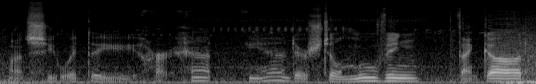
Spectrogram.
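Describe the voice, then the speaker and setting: Over noticeable background noise, a man with a very deep, low voice speaks very slowly, his pitch swinging very widely. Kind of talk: gameplay commentary. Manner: rambling, hesitant.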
